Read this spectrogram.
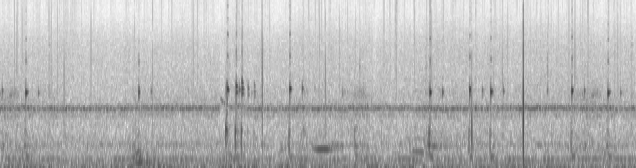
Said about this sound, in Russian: Звуки, издаваемые вьюнами при движении в аквариуме.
